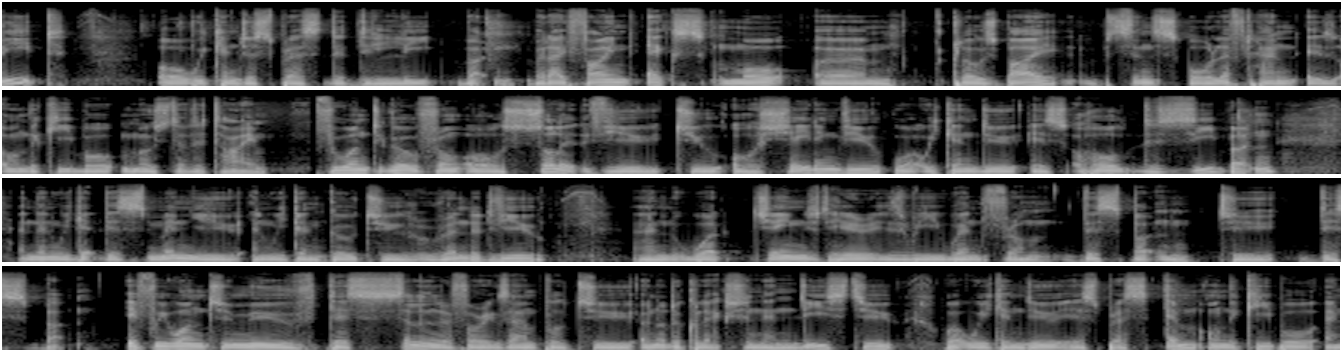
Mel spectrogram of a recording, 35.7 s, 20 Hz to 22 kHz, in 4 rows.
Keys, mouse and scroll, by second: 1.0 ctrl+z, 3.1 Delete, 4.4 ctrl+z, 17.0 z, 24.2 click, 26.5 click, 34.3 m.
